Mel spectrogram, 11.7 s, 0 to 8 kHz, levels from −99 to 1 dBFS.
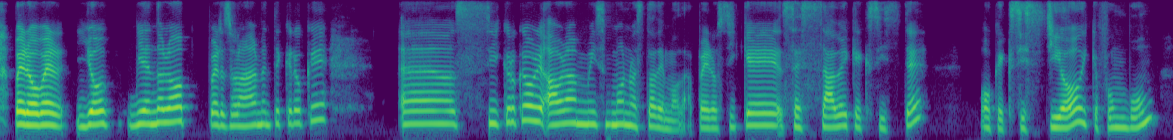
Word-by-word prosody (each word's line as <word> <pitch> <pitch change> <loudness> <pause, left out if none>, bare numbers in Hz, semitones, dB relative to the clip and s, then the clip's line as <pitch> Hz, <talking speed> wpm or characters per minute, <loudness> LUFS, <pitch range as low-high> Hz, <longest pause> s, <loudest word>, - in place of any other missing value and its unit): Pero 225 -2 +10
ver, 215 -3 +5
yo 230 +4 +4
viéndolo 260 +6 +2
personalmente, 220 +2 -2
creo 245 +1 -4
que, 305 +3 -5 0.7
ah, 240 0 -1
sí, 245 +1 -6
creo 270 +4 -2
que 300 - -6
hora 290 -2 +4
ahora 240 +3 +3
mismo 230 0 -1
no 215 - -1
está 195 0 -3
de 175 -3 -2
moda, 145 -2 -11
pero 170 -1 -1
sí 185 +2 -10
que 215 +2 0
se 185 - -3
sabe 190 +2 -1
que 200 - -7
existe 185 - -7 0.5
o 180 -1 -5
que 160 - -5
existió 180 - 0
y 255 - -5
que - - -11
fue 175 - -7
un 180 -1 -3
boom, 240 - -3
225 Hz, 170 wpm, -22 LUFS, 195-245 Hz, 0.7 s, Pero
